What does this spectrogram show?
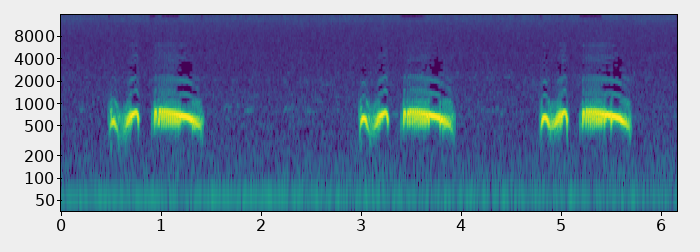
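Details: Spotted dove singing to entice wild doves to a decoy. Three evenly spaced phrases about two seconds apart, each a quick two-note coo then an extended descending note, over steady low hum.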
